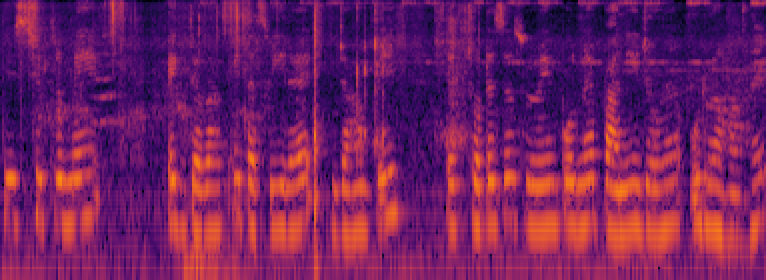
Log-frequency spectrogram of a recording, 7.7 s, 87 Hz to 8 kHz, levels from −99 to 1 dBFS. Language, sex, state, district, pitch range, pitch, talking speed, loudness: Hindi, female, Goa, North and South Goa, 200-220 Hz, 210 Hz, 180 wpm, -36 LUFS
